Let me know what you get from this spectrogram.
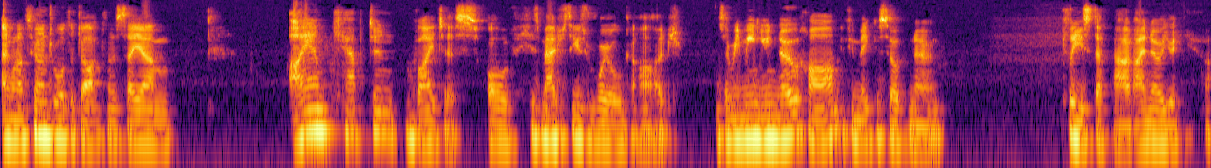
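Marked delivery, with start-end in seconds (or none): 2.9-12.1 very calm, steady, commanding, full of authority. Stepping into the hallway and speaking toward the dark, calm and authoritative. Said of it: "I say very calmly, as calmly as I can, with as much authority as I can muster".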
